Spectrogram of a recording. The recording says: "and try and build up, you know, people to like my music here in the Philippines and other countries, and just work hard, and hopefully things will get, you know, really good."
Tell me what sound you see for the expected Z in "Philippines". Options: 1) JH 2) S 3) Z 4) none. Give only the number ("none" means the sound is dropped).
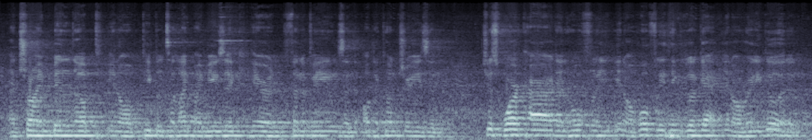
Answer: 3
